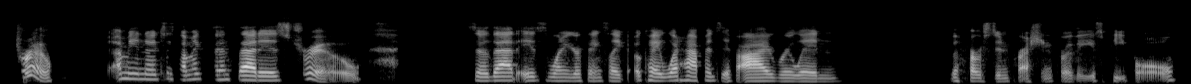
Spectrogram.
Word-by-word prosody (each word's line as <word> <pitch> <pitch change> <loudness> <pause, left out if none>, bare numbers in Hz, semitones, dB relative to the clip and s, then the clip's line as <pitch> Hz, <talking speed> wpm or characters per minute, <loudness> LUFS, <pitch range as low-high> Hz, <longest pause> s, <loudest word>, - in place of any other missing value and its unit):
True. - - +2 0.6
I - - 0
mean, 255 -2 -3
it 230 0 -3
to 260 -2 -14
some 210 +2 0
extent, 225 -3 -7
that 205 -2 +10
is 190 +1 0
true. - - -2 1.1
So 175 -2 -1
that 185 0 +5
is 180 +1 -5
one 170 -1 -3
of 160 - -7
your 160 0 -3
things, 160 0 -9
like, 155 -1 -3
"Okay, 175 -4 0
what 185 +3 +1
happens 180 -1 0
if - - -7
I 155 +1 +8
ruin" 145 -2 -4 1.1
the 160 - -7
first 150 -2 -3
impression 145 +1 -6
for - - -7
these - - -12
people? 280 -7 -7
180 Hz, 150 wpm, -24 LUFS, 160-210 Hz, 1.1 s, that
